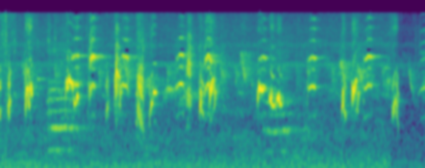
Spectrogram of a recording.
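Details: Red-whiskered bulbul morning song for training wild-caught birds to sing in contests: scattered bright chirps and brief whistled phrases, loose and spaced, over a low background hiss.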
